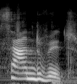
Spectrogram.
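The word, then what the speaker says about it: sandwich: बोलते हैं सैंडविच right ब इट्स नॉट सैंडविच I mean it इज सैंडविच बट इट्स नॉट सैंडविच एस ए एन डी डब्लू आई सी एच में जो डी है that is silent so we'll actually से सैंडविच या फिर सैंडविच दोनों सही है च भी ज भी बोल सकते हैं आप बट डी की साउंड नहीं आएगी सैंडविच आई am having सैंडविच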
